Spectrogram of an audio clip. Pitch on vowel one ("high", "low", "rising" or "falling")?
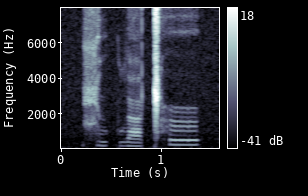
low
